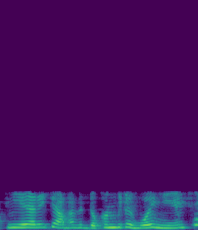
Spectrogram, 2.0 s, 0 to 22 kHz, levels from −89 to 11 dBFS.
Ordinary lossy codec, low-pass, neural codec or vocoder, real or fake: none; 3.6 kHz; codec, 16 kHz, 0.5 kbps, FunCodec, trained on LibriTTS, 25 frames a second; fake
